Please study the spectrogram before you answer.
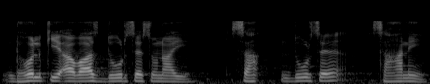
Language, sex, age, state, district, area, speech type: Urdu, male, 18-30, Uttar Pradesh, Saharanpur, urban, spontaneous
